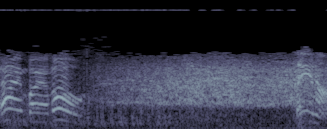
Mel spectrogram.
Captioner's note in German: applaus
